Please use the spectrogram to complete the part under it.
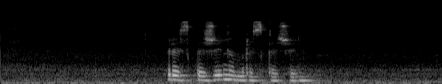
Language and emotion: Russian, neutral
